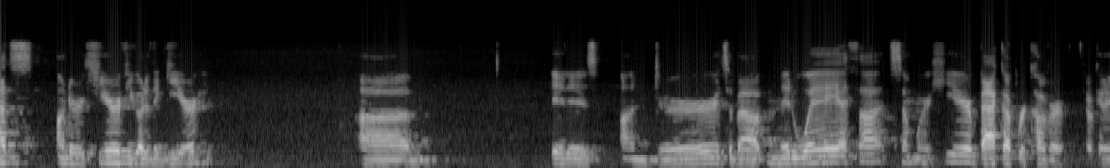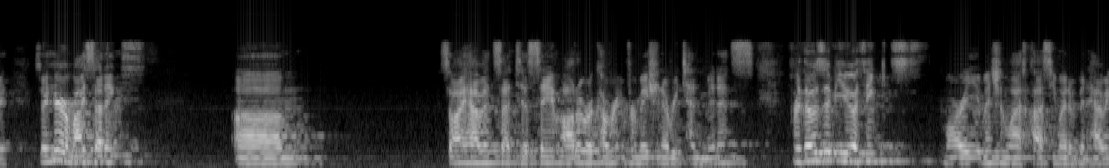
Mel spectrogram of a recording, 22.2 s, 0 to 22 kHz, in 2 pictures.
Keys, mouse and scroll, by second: 1.8 click, 10.0-14.7 drag.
